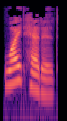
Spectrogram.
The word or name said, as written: white-headed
